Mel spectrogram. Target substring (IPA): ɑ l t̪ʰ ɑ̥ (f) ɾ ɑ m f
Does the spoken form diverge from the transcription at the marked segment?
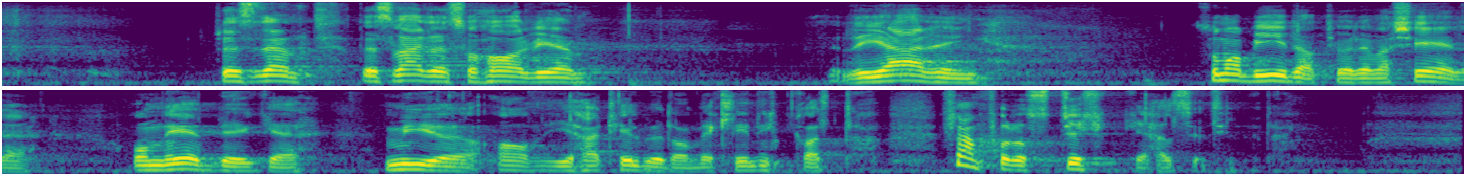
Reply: no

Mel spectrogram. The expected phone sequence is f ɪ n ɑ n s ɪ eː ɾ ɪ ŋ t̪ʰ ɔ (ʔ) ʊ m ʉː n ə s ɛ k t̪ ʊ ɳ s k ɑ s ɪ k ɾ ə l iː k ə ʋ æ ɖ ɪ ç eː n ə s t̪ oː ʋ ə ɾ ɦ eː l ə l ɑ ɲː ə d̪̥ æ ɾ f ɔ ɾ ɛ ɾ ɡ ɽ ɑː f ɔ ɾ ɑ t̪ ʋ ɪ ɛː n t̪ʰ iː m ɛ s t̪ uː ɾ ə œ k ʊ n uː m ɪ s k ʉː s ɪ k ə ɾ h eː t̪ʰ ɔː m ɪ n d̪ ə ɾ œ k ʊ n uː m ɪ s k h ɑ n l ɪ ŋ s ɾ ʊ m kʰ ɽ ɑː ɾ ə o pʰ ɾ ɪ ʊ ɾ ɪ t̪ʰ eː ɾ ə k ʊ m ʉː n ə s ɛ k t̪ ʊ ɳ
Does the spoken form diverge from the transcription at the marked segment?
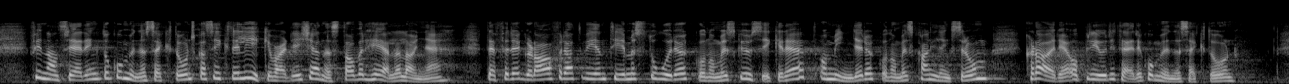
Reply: yes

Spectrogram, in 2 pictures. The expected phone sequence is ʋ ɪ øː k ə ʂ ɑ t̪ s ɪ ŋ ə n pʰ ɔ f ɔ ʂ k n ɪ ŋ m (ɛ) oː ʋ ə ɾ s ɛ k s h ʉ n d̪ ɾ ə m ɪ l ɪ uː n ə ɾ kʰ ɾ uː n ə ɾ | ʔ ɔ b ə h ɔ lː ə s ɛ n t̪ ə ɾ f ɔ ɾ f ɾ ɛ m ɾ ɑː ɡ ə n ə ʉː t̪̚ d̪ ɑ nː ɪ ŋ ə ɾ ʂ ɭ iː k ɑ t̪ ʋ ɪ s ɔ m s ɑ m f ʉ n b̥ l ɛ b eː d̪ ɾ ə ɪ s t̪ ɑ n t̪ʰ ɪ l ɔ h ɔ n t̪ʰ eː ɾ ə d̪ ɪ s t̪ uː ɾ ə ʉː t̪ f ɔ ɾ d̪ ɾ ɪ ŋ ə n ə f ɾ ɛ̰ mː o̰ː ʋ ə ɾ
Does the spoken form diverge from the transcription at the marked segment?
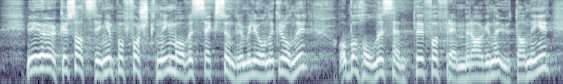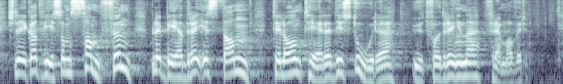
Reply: no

